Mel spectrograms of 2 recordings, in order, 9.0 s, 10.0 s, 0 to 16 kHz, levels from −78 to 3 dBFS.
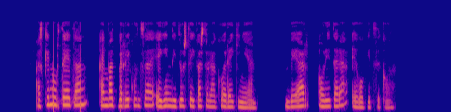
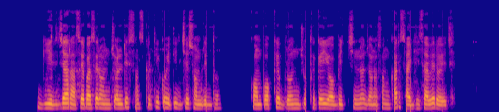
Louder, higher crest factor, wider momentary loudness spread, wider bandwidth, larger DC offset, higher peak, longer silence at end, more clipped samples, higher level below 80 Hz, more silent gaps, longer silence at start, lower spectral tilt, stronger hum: second, -28 LUFS vs -22 LUFS; about the same, 20 dB vs 20 dB; about the same, 12 LU vs 11 LU; second, 8 kHz vs 11.5 kHz; neither; second, -8 dBFS vs -2 dBFS; first, 1.15 s vs 0.95 s; neither; about the same, -64 dBFS vs -60 dBFS; first, 1.89-1.97 s, 5.49-5.61 s, 6.22-6.36 s vs none; about the same, 0.75 s vs 0.75 s; about the same, -5 dB/octave vs -5.5 dB/octave; neither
